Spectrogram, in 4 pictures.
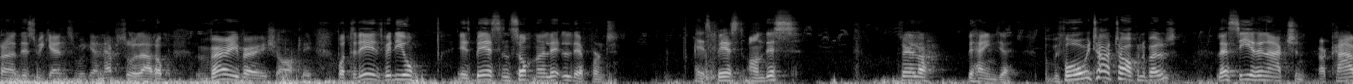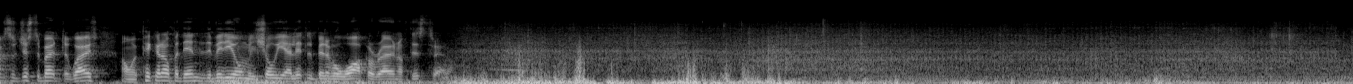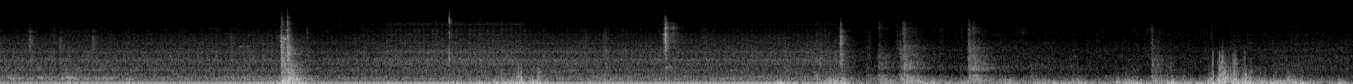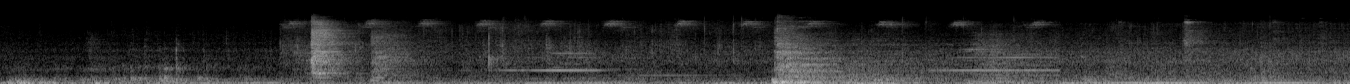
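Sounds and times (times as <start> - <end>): truck engine rumbling: 0.0 - 6.2, 9.1 - 54.0
sharp knocks: 48.3 - 51.2.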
